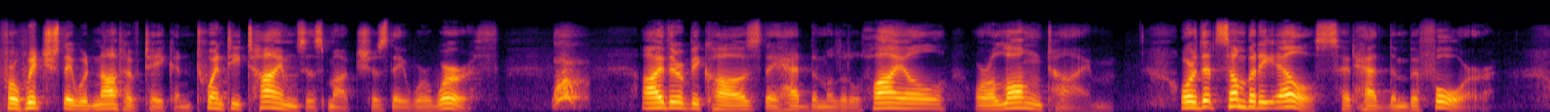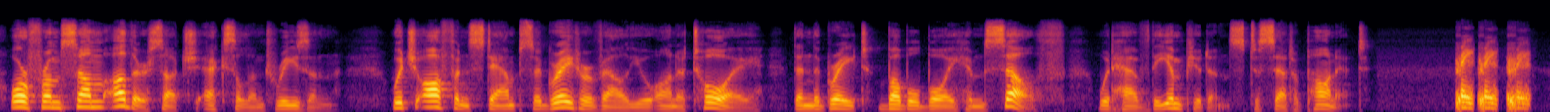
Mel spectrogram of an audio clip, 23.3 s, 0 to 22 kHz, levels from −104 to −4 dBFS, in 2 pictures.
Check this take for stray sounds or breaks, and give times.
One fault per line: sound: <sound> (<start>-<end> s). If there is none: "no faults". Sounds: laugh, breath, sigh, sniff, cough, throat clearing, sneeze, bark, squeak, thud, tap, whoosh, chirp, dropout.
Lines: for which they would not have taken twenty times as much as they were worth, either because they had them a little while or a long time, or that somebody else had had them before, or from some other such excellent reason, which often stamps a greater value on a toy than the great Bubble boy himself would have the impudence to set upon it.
sound: bark (4.1-4.4 s)
sound: laugh (22.5-23.1 s)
